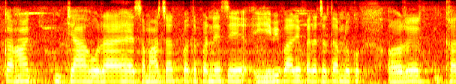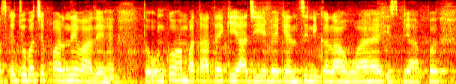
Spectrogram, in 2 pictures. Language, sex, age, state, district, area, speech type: Hindi, female, 30-45, Bihar, Vaishali, urban, spontaneous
